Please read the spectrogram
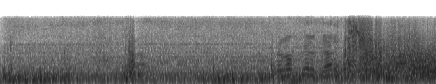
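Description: Riding noise from a moving motorcycle: engine and wind rushing over the microphone. It is quieter at first, with a sharp knock about a second in, and the wind noise swells loud near the end.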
